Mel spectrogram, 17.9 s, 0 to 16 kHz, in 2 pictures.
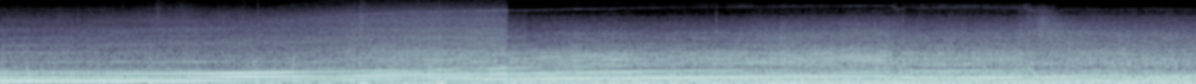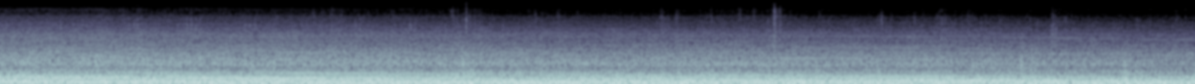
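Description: Lamborghini Huracán's twin-turbo V10 heard from inside the cabin under full throttle: its pitch climbs for several seconds, drops briefly about seven seconds in as it shifts, then holds a steady drone under heavy wind and road noise at high speed.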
